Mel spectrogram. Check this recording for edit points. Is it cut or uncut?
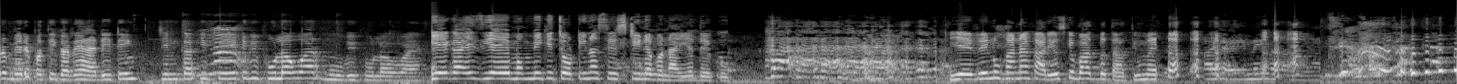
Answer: cut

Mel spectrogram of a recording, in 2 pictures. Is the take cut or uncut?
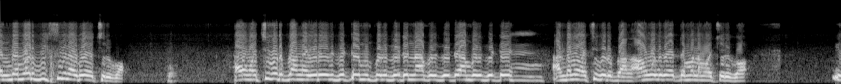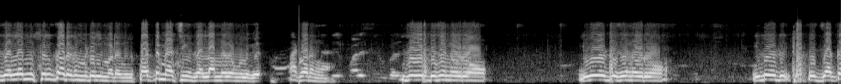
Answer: cut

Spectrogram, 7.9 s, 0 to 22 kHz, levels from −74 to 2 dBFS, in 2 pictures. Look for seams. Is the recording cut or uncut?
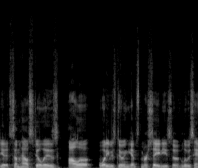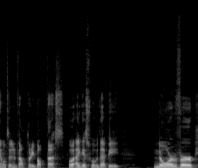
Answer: cut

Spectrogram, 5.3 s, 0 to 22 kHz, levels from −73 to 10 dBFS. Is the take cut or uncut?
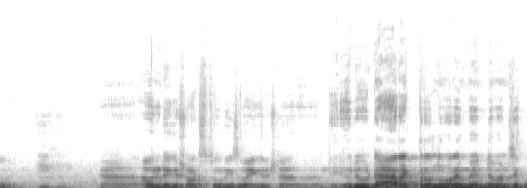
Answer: cut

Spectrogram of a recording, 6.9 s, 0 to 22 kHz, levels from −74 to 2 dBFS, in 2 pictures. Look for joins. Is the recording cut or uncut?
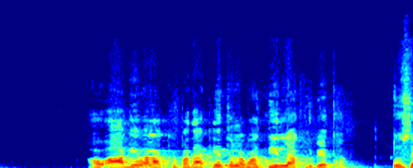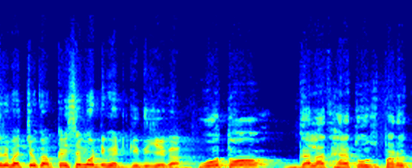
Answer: cut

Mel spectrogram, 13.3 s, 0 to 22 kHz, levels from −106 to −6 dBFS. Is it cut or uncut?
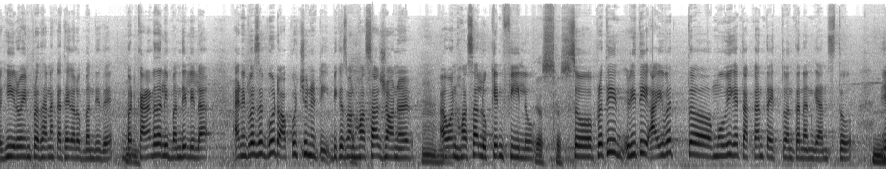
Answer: uncut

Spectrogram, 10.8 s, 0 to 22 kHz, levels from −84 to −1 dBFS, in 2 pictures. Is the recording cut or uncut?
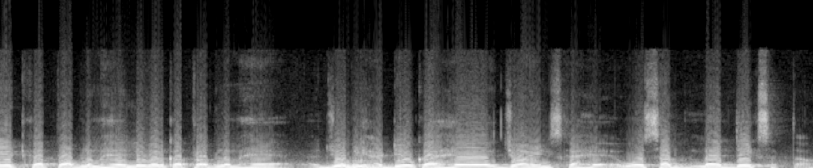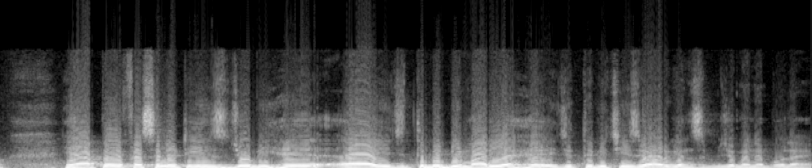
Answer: uncut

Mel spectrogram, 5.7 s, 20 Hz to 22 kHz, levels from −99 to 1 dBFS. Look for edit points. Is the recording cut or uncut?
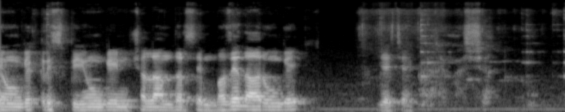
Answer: uncut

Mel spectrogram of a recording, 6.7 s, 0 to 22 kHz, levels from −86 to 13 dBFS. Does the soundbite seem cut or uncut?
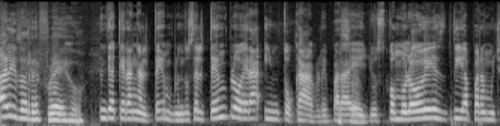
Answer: cut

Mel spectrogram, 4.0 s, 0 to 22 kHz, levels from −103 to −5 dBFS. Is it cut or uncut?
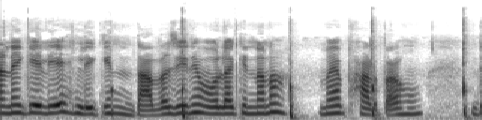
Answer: uncut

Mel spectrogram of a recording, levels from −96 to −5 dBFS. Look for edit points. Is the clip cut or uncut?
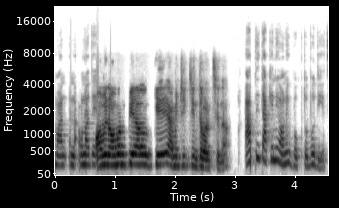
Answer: uncut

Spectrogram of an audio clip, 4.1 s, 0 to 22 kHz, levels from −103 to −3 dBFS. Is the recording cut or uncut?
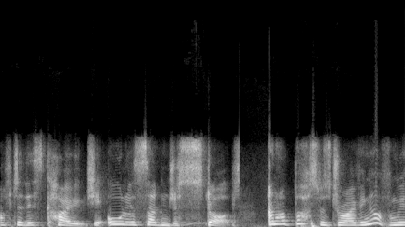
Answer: cut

